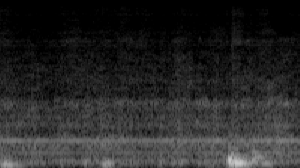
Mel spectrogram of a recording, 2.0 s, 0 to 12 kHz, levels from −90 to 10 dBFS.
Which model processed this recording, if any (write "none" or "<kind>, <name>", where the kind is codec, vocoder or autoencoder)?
codec, HILCodec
